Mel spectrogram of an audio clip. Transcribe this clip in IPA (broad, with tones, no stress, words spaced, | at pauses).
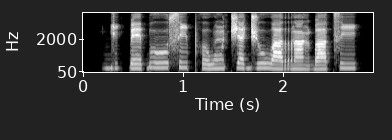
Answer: ɡi˨k͡pe˨ɓuː˦ si˦pʰʊ˨wũ˨ t͡ʃɛ˦d͡ʒu˦ wa˨rã˨ ɡ͡ba˨t͡si˦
